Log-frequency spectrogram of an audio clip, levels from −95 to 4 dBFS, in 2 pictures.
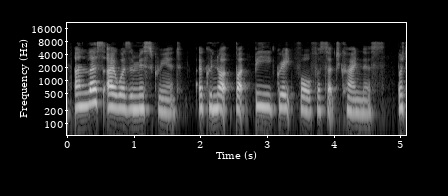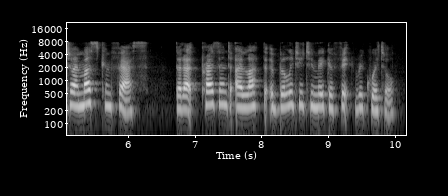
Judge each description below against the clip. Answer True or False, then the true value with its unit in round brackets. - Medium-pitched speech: False (235 Hz)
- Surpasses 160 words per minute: True (175 wpm)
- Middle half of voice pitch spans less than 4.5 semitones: True (3.1 semitones)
